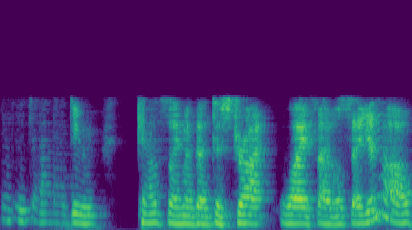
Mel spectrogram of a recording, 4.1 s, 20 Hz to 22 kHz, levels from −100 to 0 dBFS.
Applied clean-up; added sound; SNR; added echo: neural mask model DeepFilterNet 3.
